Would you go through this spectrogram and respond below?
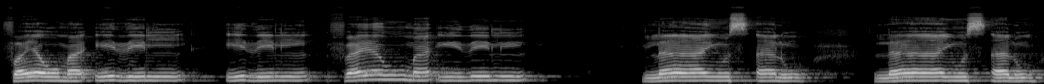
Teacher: ذال کے تنوین کو آگے لام کے ساتھ ملانا ہے، لام کے اوپر تشدید زور دیں گے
